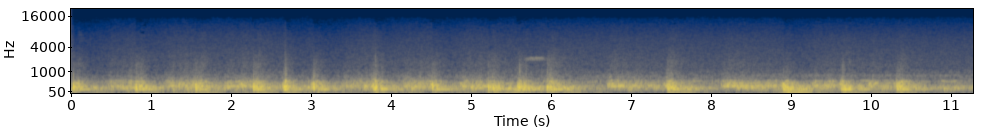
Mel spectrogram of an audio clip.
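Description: A brass band plays a march outdoors.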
